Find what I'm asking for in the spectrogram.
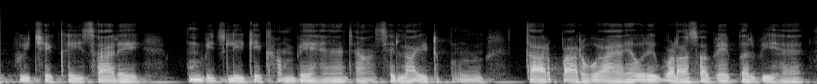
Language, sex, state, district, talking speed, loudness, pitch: Hindi, male, Jharkhand, Ranchi, 160 wpm, -14 LUFS, 100 Hz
